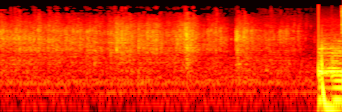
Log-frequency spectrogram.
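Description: Plastic bag of desk-assembly hardware crinkling and rustling as it is handled and opened, with a few louder rustles.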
